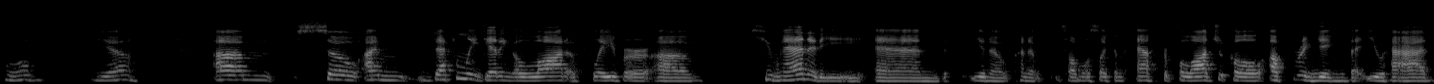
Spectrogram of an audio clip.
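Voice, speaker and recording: A woman's voice: on the low side, steady tone, a little slow, pushed and bright, dull audio. A woman hosting a podcast interview, asking musing questions and offering short encouraging affirmations. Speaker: podcast host. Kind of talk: conversational interview.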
